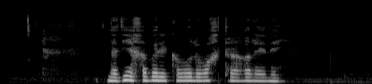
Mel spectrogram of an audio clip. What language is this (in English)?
Pashto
